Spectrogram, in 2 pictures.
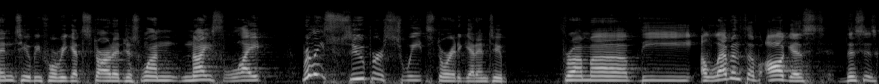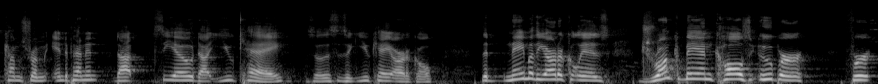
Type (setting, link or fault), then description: setting, live audience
